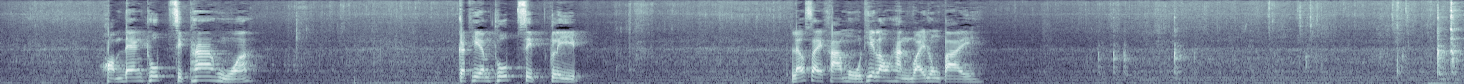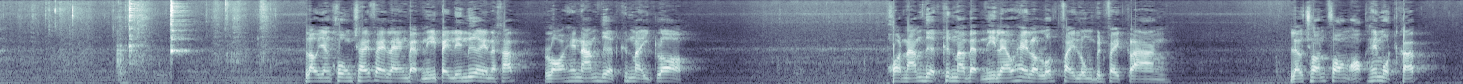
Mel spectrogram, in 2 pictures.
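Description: Water boils and bubbles in a pot.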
